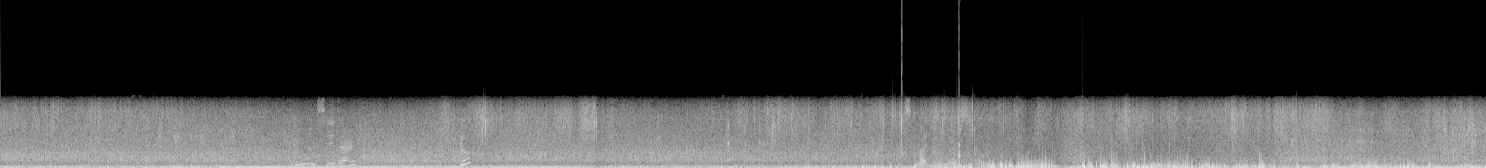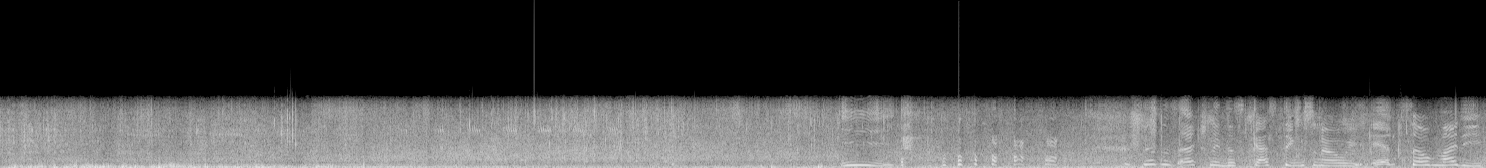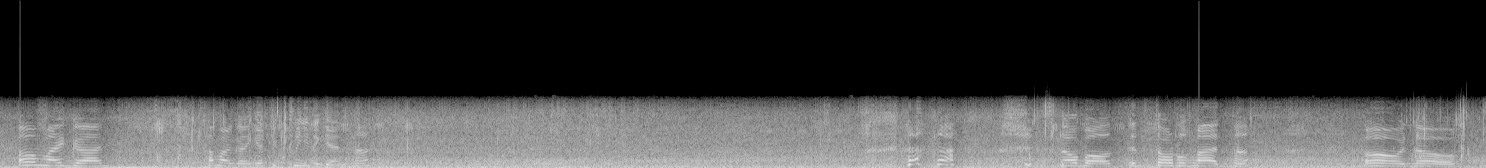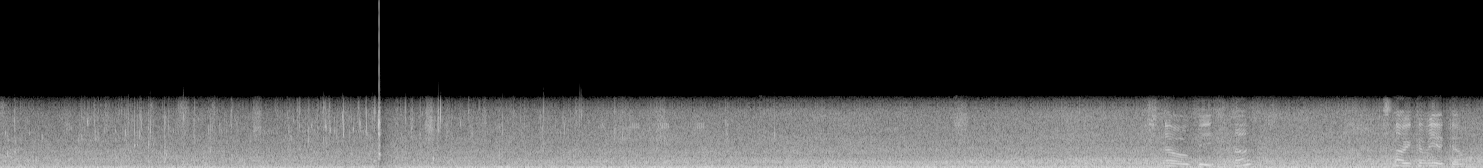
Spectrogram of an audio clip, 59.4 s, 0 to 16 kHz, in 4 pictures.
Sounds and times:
Outside, rural or natural: 0.0s - 59.4s.

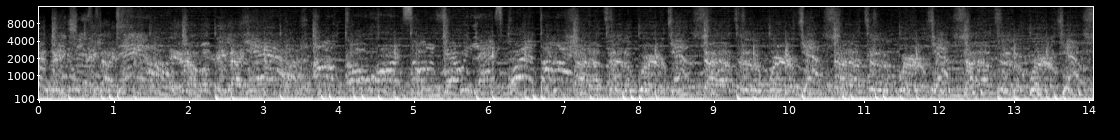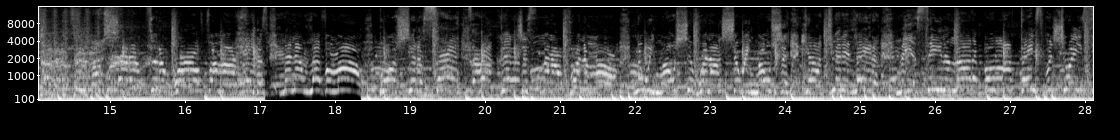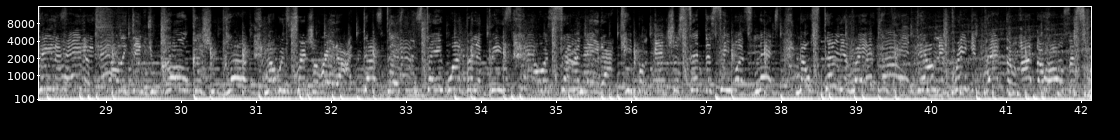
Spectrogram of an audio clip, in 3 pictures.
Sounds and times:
Music: 0.0s - 42.1s.

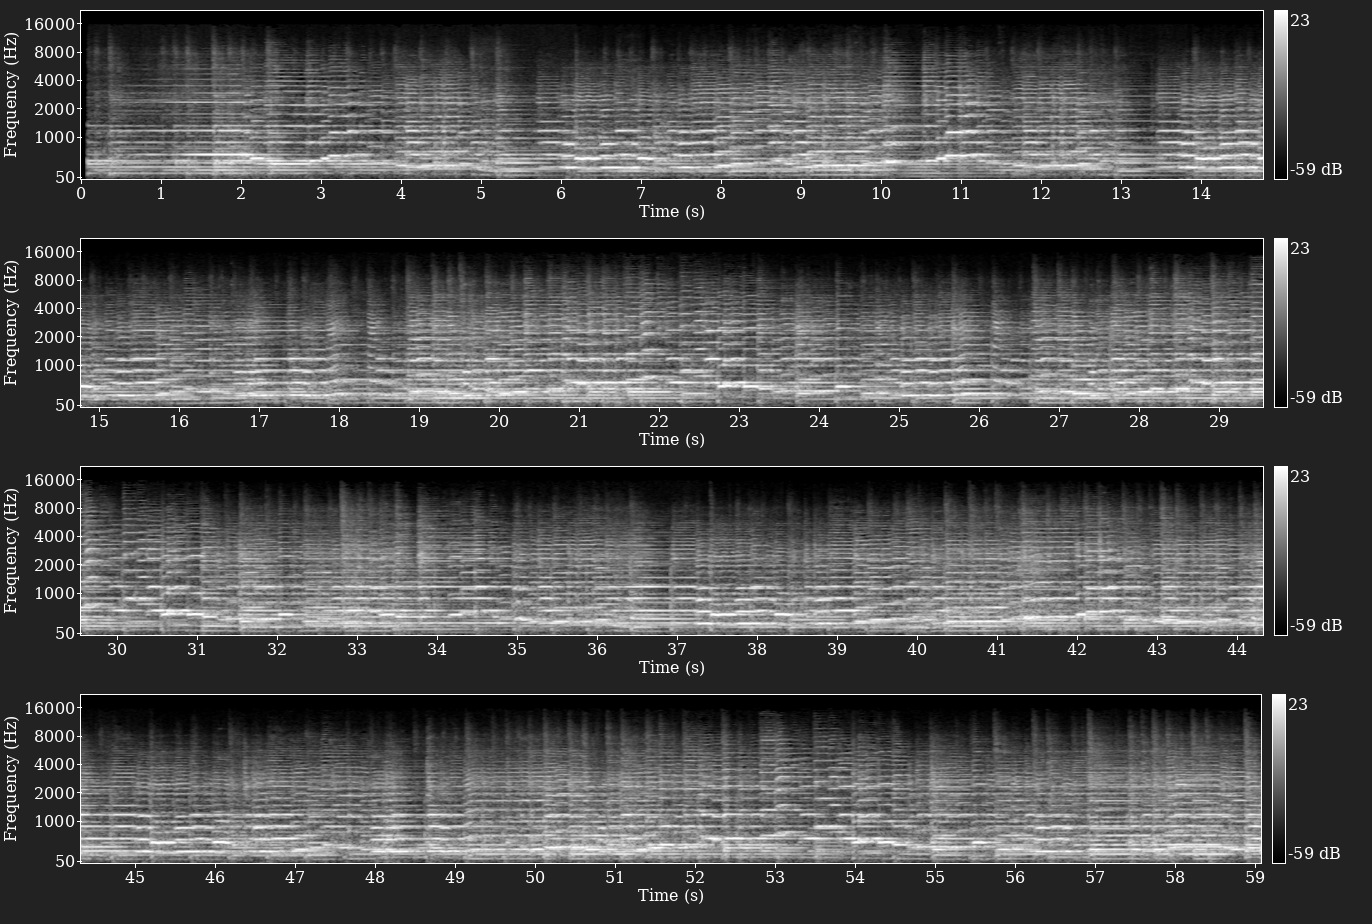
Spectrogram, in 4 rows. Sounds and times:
Guitar: 0.0s - 59.0s
Violin, fiddle: 0.0s - 59.0s.

